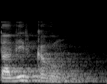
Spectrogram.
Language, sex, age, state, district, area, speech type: Tamil, male, 18-30, Tamil Nadu, Madurai, urban, read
